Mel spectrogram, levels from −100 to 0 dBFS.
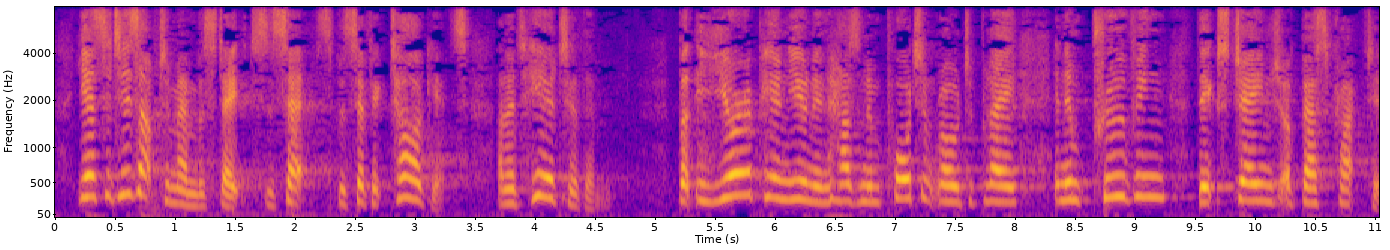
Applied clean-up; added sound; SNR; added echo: none; none; none; none.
